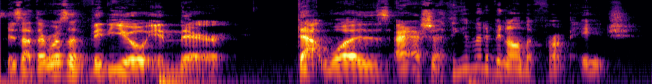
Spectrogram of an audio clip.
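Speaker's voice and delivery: usual speaking voice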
